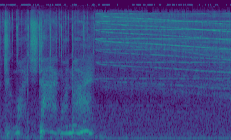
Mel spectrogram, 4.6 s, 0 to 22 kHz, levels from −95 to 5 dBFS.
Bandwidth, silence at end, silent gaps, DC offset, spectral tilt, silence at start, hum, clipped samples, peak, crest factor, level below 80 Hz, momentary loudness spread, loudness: over 20 kHz; 0 s; none; under 0.1%; 0 dB/octave; 0 s; none; under 0.1%; -24 dBFS; 14 dB; -68 dBFS; 8 LU; -35 LUFS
